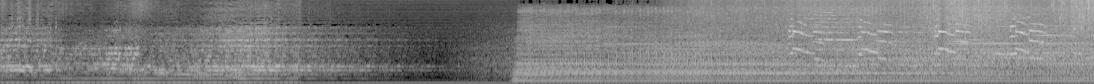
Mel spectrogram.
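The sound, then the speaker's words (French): A small boat engine runs with a steady, harmonic drone. It dips quieter partway through, then abruptly jumps louder and holds a strong, even hum to the end. “Ah, tu pensais pas que je te forcerais à ressortir sur le beau petit bateau à l'extérieur?”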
